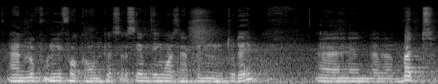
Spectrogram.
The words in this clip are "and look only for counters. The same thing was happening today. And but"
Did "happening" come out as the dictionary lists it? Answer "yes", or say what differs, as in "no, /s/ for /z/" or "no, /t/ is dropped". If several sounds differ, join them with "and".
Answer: no, /n/ is dropped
